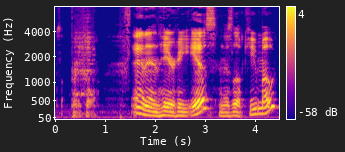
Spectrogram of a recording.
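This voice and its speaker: A man with a Southern US accent talks through a toy review in a relaxed, rambling way. His voice sits a little low, and he drops in a folksy "y'all" and "golly" now and then. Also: unhurried, a little hiss or hum.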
